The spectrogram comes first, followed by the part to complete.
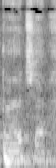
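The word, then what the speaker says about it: Boettcher: I never quite understood how to pronounce his name, but I went and checked it the other day, and apparently it's Kurt Bircher.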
